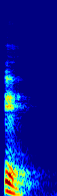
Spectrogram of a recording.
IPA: ɪ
